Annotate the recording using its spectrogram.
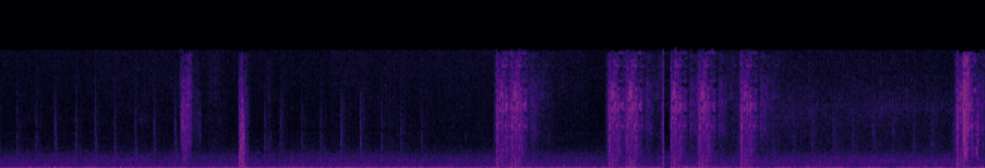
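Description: Footsteps thud on grass as a game character runs.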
